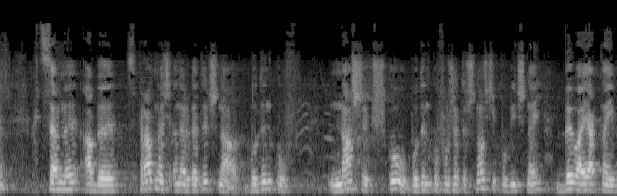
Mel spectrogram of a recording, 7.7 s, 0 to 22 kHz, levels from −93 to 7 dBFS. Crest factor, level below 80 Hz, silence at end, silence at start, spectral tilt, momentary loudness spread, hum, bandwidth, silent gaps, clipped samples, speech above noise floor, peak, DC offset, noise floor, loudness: 20 dB; -62 dBFS; 0 s; 0 s; -6 dB/octave; 10 LU; none; 13 kHz; none; under 0.1%; 20 dB; -2 dBFS; under 0.1%; -41 dBFS; -22 LUFS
